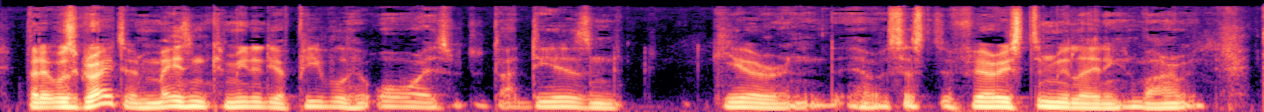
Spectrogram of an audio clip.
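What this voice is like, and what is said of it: South African accent. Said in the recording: “Did they love your accent? ... are you Scottish? Are you Russian or something? No, South African.”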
